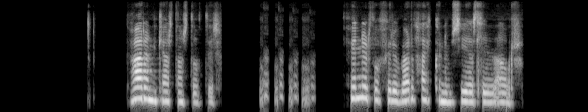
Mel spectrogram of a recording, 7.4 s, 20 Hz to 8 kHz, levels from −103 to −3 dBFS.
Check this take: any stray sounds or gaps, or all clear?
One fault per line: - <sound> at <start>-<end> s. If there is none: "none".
- laugh at 3.2-3.9 s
